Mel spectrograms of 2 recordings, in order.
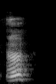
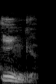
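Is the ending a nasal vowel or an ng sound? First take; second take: nasal vowel; ng sound. First: It is said as a French nasal vowel. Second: It is said as an English ng ending. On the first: The speaker calls it right. "il faut le prononcer un" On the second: The speaker calls it wrong. "et pas ing. Ce ing est totalement anti-français"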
